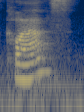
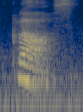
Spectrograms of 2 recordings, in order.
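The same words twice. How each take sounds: First: Said in the usual way. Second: Class said klahs, rounded ah; class with British ah. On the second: Shown as a demonstration. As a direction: drop the jaw on class. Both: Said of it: "this change".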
